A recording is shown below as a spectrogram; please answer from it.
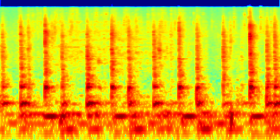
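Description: A hand drum played in a steady beat of about three strokes a second, each stroke with a low ringing tone.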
